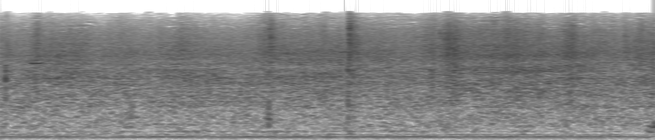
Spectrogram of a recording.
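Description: A steady low motor hum, like an engine running nearby, under an even hiss, with a couple of faint clicks about midway.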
